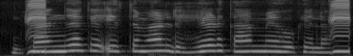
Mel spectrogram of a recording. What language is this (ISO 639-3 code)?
bho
